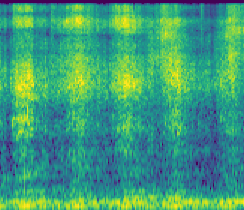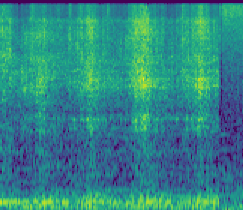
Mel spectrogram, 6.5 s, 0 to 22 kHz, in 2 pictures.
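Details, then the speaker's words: V8 truck with an aggressive camshaft, in closed loop on oxygen sensors before tuning: lumpy idle surging and hunting about once a second, choppy and worsening; running rich (negative fuel trims around -15%), fuel to be cut about 20% in the VE table. "This thing is running real choppy, not happy, jumping around. And it's getting worse."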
